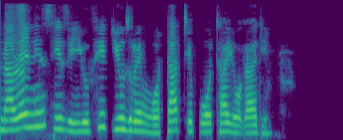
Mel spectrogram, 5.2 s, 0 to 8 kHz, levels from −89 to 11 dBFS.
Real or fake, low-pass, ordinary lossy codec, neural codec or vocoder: fake; 7.2 kHz; AAC, 32 kbps; codec, 16 kHz in and 24 kHz out, 1.1 kbps, FireRedTTS-2 codec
